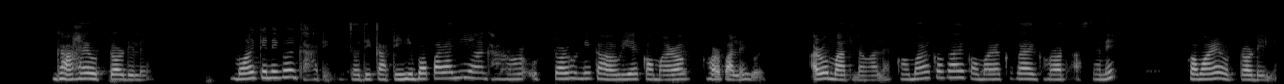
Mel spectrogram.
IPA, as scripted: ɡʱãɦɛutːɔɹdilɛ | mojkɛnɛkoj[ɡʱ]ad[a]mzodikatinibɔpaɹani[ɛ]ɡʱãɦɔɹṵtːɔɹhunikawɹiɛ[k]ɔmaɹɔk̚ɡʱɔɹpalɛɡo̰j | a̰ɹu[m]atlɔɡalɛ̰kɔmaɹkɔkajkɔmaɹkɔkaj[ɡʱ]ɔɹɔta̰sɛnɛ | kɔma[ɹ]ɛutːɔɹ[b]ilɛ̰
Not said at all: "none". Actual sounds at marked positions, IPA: ɡʱ, i, a, k, m, ɡʱ, ɹ, d

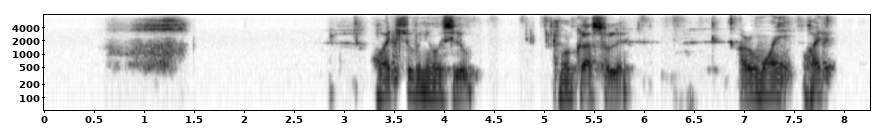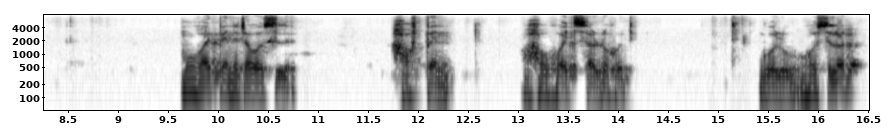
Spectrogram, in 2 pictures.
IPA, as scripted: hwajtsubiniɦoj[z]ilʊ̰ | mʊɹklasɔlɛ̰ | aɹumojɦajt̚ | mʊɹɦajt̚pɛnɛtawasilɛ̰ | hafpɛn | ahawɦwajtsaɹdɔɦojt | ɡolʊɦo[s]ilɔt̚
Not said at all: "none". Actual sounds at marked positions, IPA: s, s

